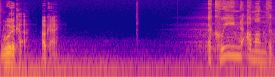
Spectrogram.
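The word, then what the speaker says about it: Woedica: So it's pronounced Woodaka.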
